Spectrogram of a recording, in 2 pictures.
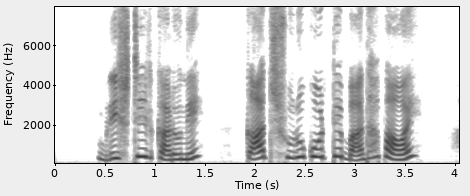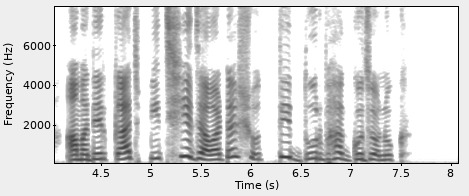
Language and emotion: Bengali, sad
